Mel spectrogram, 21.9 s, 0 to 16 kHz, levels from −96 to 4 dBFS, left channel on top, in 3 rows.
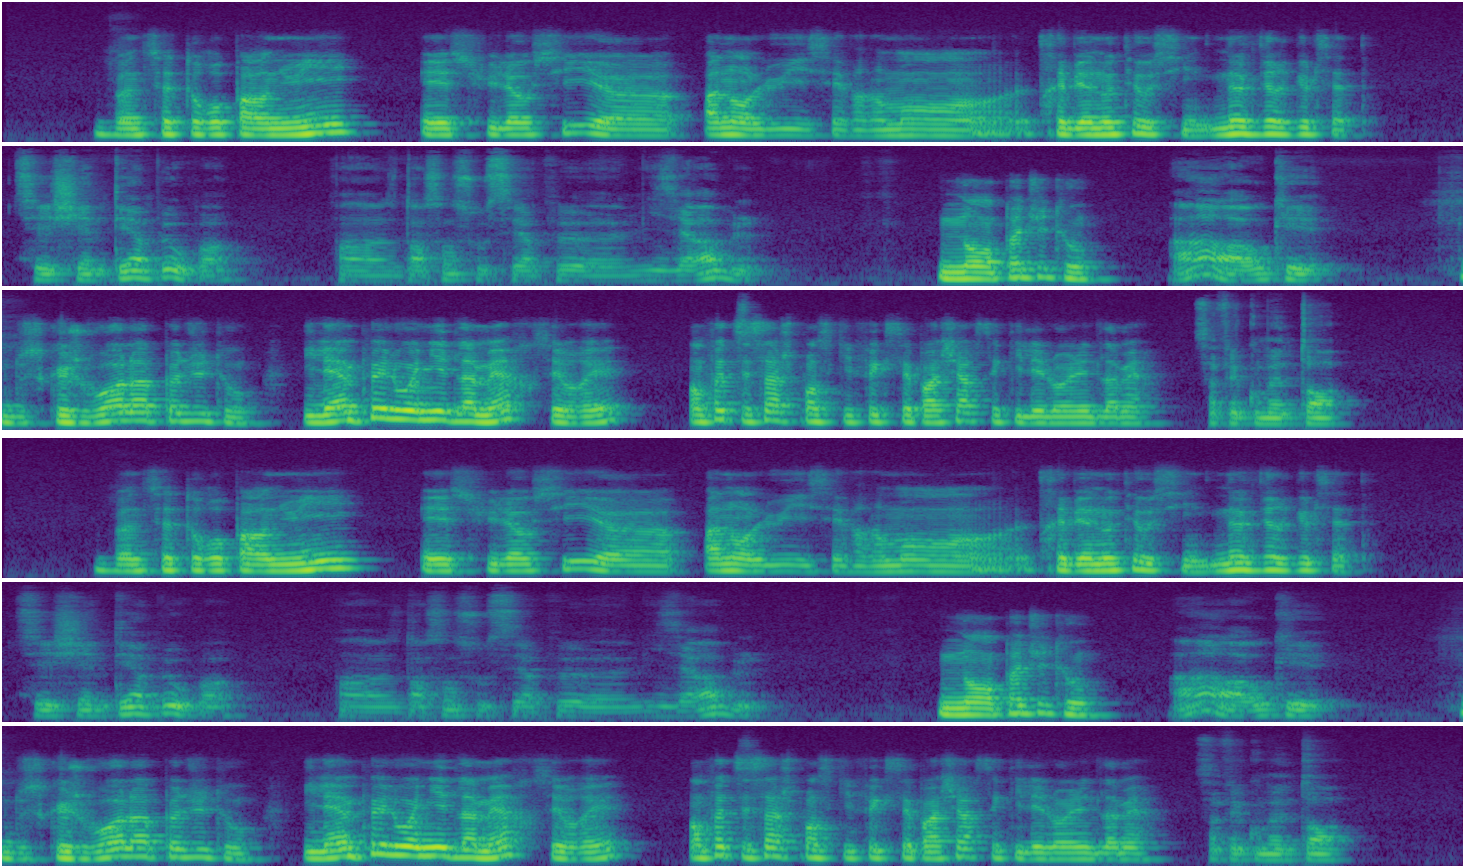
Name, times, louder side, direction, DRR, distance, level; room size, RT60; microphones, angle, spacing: voice 1, 0.5-1.8 2.1-6.7 12.0-12.8 14.6-15.8 16.1-17.7 18.0-20.3, left 1 dB, 10° left, 0.7 m, -19 dB
voice 2, 7.4-8.5 9.0-11.1 13.1-14.0 14.5-14.7 20.6-21.3, left 3 dB, 60° left, 0.7 m, -28 dB
4.7 x 3.7 x 2.2 m
head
